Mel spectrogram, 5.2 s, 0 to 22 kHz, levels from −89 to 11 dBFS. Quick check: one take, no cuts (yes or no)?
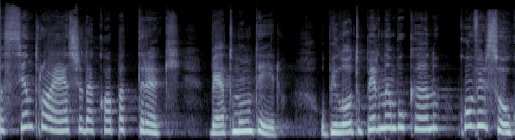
yes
